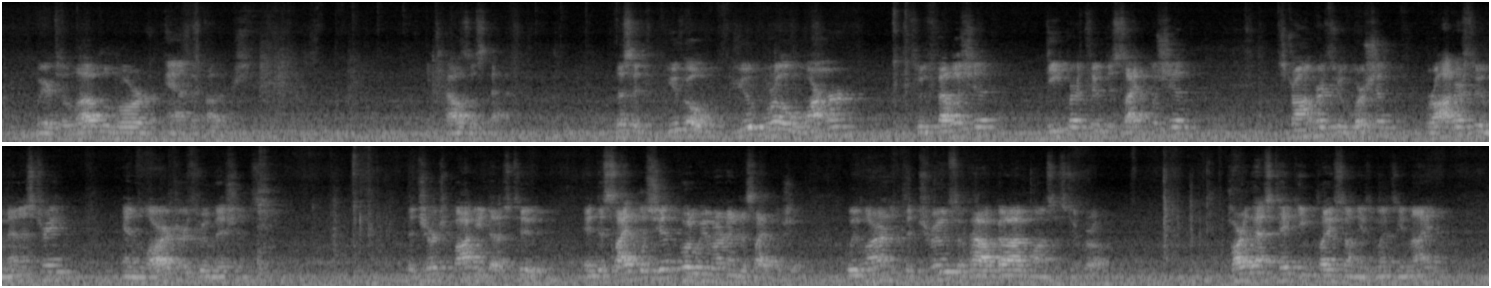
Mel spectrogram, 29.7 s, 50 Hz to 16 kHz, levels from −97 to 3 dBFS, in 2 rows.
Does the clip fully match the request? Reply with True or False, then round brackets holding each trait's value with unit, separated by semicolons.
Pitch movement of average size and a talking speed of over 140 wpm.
False (3.4 semitones; 135 wpm)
